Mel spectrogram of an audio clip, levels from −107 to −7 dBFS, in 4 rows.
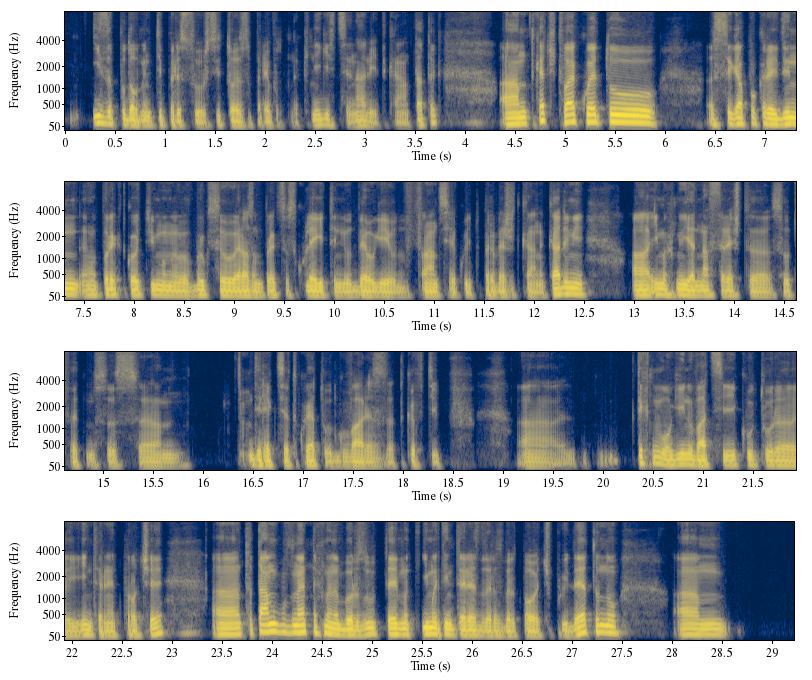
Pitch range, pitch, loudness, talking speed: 75-105 Hz, 85 Hz, -20 LUFS, 170 wpm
